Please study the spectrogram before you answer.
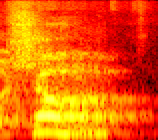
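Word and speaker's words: אשר: This is how you pronounce it. Ashar.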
